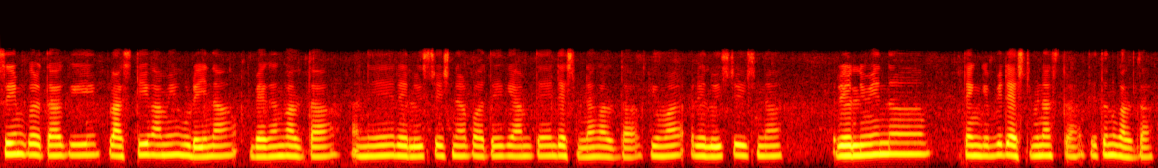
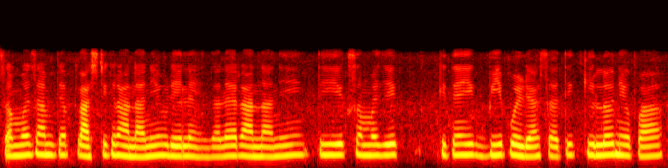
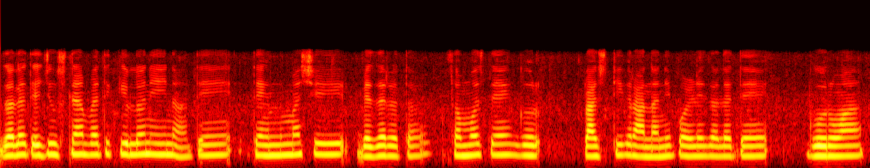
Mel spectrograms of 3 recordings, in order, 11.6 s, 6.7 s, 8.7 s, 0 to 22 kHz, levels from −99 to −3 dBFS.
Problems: none marked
